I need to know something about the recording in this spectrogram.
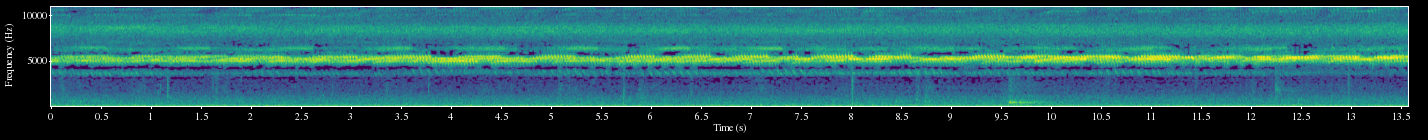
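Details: Summer night insect chorus, a continuous piercing high ringing drone layered in several bright bands, unwavering for the whole stretch over a soft low hum.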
